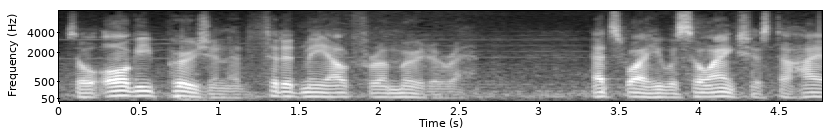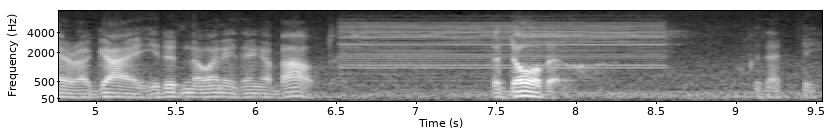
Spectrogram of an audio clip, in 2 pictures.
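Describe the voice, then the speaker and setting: A man acting a wary, hardboiled man on the run in an old radio noir drama, narrating and talking in terse, deadpan slang. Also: sits low, normal speed, a little hiss or hum. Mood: grim, tense. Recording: old time radio recording with music behind.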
